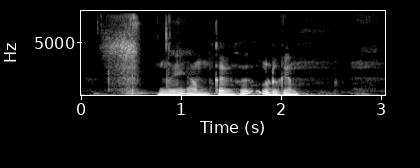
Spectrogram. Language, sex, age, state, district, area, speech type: Santali, male, 18-30, West Bengal, Uttar Dinajpur, rural, spontaneous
